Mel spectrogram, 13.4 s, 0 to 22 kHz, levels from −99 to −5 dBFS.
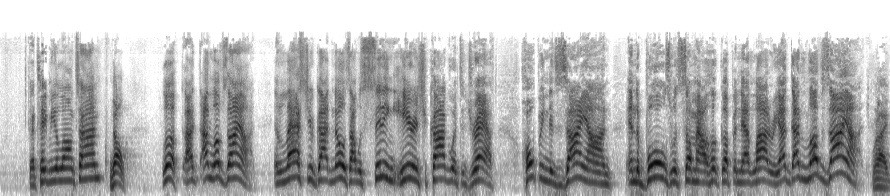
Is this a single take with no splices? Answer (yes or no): yes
